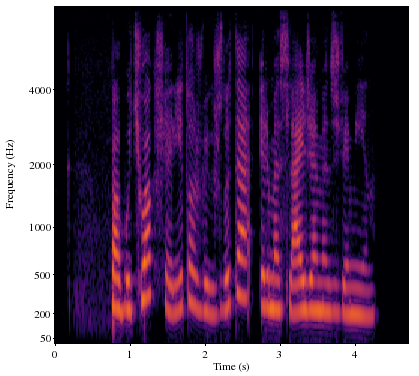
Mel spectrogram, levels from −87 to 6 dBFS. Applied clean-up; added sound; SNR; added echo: none; none; none; none.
